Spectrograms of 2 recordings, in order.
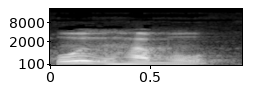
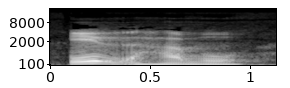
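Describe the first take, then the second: First: The word begins with a u vowel. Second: The word begins with an i vowel. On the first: The speaker calls it wrong. "pilih dengan baris dhammah, pilihan C juga salah" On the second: The speaker calls it right. "yang betulnya ialah izhabu"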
